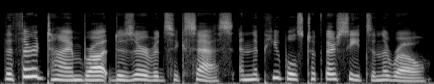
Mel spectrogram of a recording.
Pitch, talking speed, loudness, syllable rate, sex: 215 Hz, 205 wpm, -17 LUFS, 4.6 syllables/s, female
